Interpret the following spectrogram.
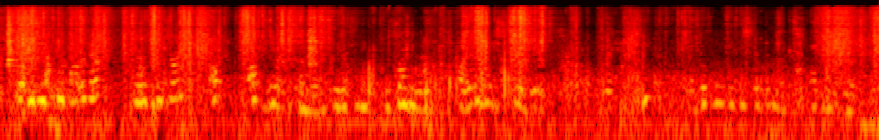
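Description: Dry, dead plant leaves rustling and crackling as they are pulled and handled, with short, frequent clucking bird calls over it.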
